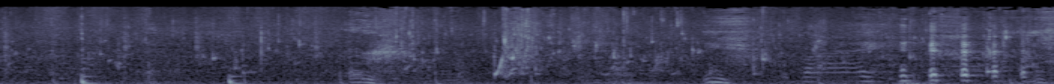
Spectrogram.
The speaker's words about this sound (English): enjoy if you want to just listen, enjoy it, but I'm getting in the water and you guys can listen to that too.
